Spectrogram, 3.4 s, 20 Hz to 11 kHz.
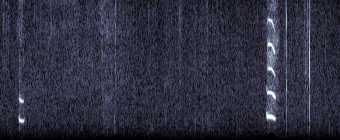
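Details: At a Finnish nest on 27 June 2022, where an osprey brings a fish and watches the feeding, an osprey gives two brief, high, whistled chirps about 2.5 seconds apart, the second richer and ringing, over faint rustling and soft clicks.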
